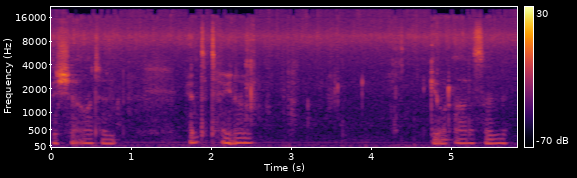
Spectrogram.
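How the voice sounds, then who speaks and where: This ASMR creator from southern Australia murmurs in a soft, hushed whisper, rambling and thinking aloud as he builds a game character. His mid-range voice is gravelly, his delivery flat and his pace slow. A clear layer of ambient noise sits behind him.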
